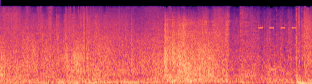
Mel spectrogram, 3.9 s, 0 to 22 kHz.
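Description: Gears of War 5 battle heard from a distance: continuous rumbling gunfire with dull booming explosions, steady and dense, with a louder burst near the middle.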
